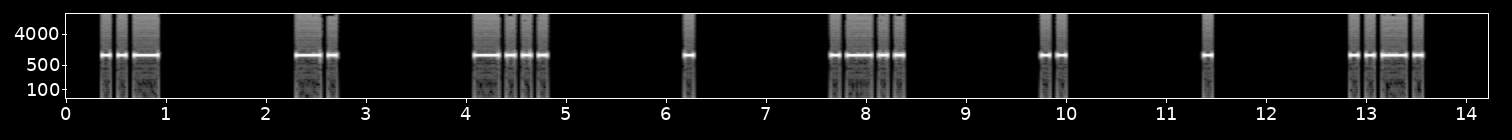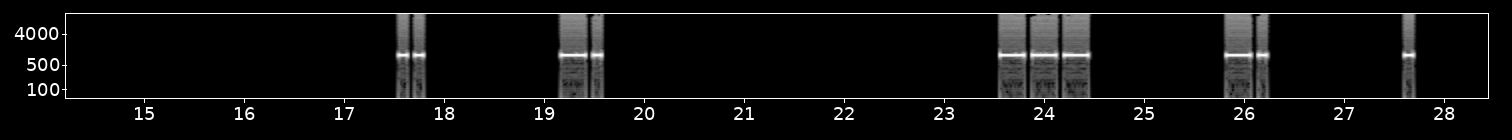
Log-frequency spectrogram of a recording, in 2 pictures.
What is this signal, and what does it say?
Morse code, heard as a keyed tone, about 15 wpm, spaced as for 5 wpm, 1000 Hz. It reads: UNBELIEF IN ONE
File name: qotdfiles / 5wpm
